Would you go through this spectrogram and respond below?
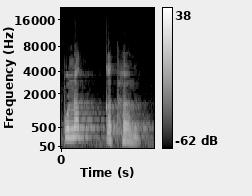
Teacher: र च्या पुढे कठोर व्यंजन आलेला आहे याचा अर्थ र ची जागा विसर्गाने घेतली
